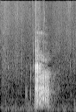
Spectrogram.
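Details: One of two pet Hyacinth Macaws playing together gives one harsh, raspy squawk lasting about a third of a second, after two soft clicks, in an otherwise quiet room.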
